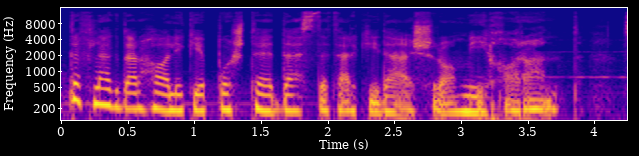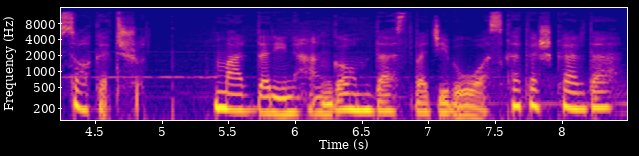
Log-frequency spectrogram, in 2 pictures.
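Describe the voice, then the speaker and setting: Brief: calm female storyteller, gravelly texture. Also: on the low side. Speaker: narrator. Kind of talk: storytelling narration.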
